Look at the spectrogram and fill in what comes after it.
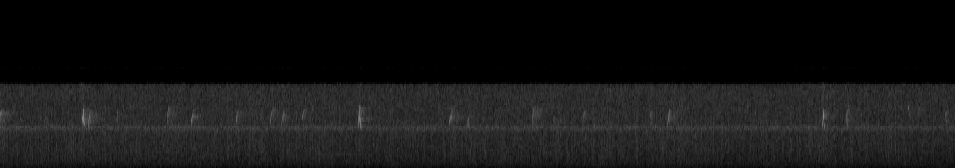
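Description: Quiet outdoor ambience: short, sharp high bird chip notes come at irregular intervals, about a dozen, the loudest about a second in, near the middle and near the end. Under them is a steady high insect hum.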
